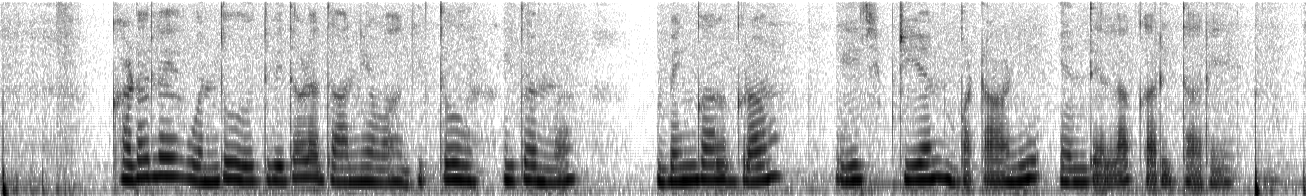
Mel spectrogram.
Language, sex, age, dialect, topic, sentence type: Kannada, female, 41-45, Mysore Kannada, agriculture, statement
